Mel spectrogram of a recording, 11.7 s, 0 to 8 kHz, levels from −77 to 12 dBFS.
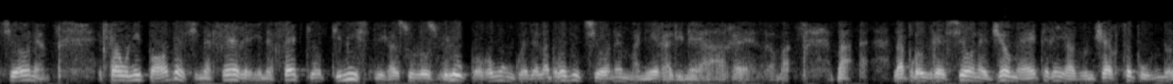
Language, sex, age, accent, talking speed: Italian, male, 60-79, native, 130 wpm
